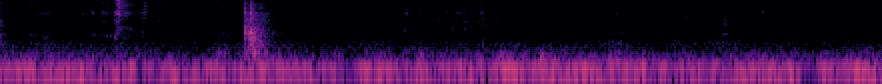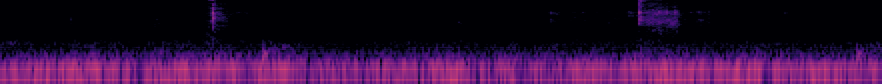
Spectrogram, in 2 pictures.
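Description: Scissors snip through paper while cutting out banana shapes for handmade cards, a few sharp close cuts over a low steady background hum.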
